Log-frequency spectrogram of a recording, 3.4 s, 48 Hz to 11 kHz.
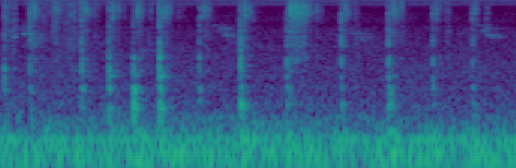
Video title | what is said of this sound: Replace vapor canister on 2005 Chevy Suburban: fix the evap system & gas pump shut off | what sounds like some of those black pellets rattling around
